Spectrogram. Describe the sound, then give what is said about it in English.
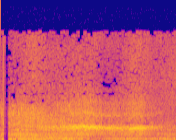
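A truck engine rumbles steadily and loudly as the vehicle drives up a rough dirt road, its low growl and rattling noise continuing without pause for several seconds. “Now, we leave the truck here.”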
